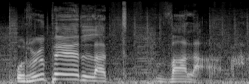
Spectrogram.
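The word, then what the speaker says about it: Roope Latvala: Yeah, so their guitarist, can you even pronounce his name? Me? Is it like Roop or? Rupe Latvala.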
